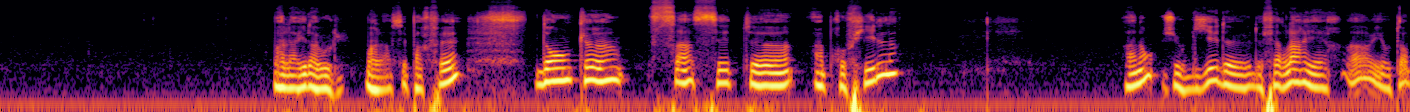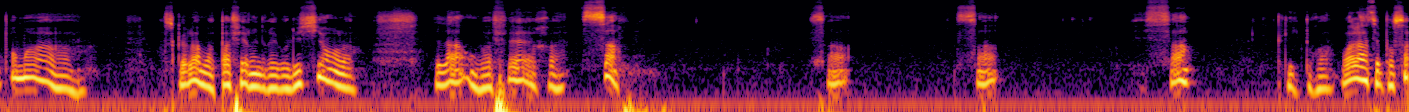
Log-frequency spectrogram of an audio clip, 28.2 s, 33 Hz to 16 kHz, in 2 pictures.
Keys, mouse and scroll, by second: 0.9 click, 1.7 right click, 13.3 right click, 15.5 click, 16.4 Delete, 20.0 click, 21.8 click, 23.7 click, 25.2 click, 26.6 middle click.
